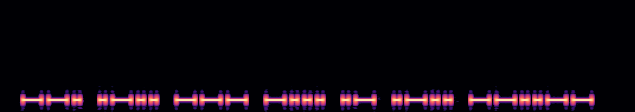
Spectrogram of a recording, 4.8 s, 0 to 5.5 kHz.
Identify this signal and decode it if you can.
Morse code, heard as a keyed tone, about 25 wpm, 600 Hz. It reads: GLOBAL,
